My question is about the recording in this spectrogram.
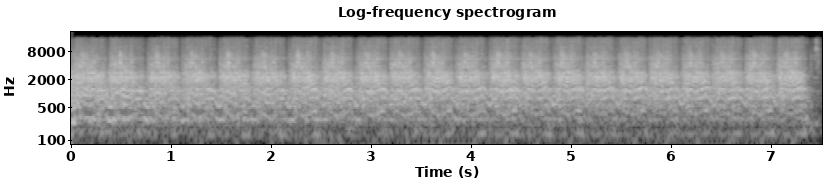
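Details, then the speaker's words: Tera jet engine cranking with a little fuel dumped in: steady high-pitched cranking, about three even pulses a second, never catches; no-start, owner finds no spark and suspects rusted coils. "It appears not to have any spark. I believe that's just the kill wire for it grounds the coil to stop it. I do believe."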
